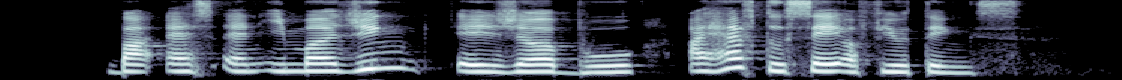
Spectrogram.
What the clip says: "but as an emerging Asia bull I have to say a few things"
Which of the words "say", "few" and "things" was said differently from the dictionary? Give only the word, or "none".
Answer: things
